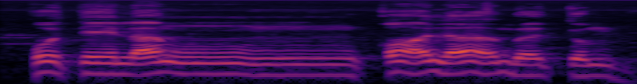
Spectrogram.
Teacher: Ini samaran nun matinya sudah mengarah kepada huruf qaf. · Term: ikhfa hakiki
